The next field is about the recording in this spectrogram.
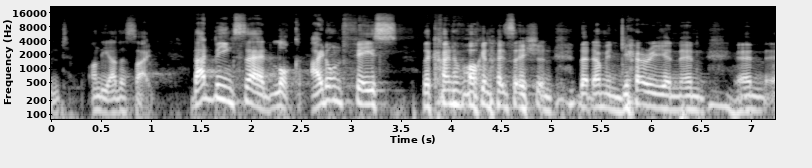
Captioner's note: laugh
